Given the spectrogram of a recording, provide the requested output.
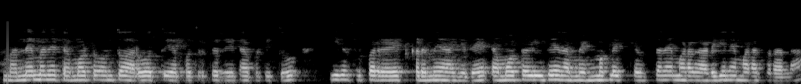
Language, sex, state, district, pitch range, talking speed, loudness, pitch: Kannada, female, Karnataka, Shimoga, 190-205 Hz, 165 wpm, -17 LUFS, 195 Hz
